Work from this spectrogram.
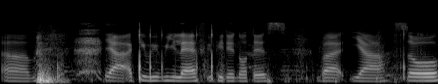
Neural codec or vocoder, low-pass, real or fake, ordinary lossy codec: none; 7.2 kHz; real; none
